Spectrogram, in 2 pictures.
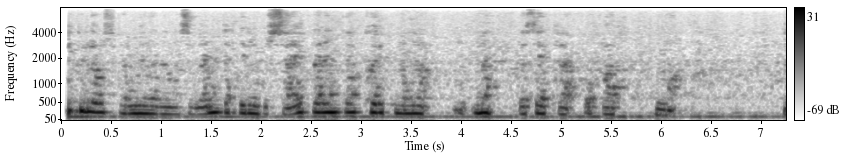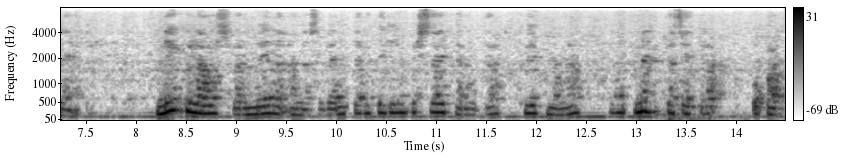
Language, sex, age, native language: Icelandic, female, 40-49, Icelandic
